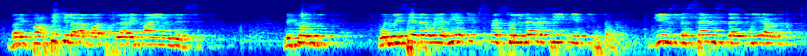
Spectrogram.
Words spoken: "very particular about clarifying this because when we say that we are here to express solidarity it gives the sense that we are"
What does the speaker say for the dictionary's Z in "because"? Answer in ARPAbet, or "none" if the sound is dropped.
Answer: Z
